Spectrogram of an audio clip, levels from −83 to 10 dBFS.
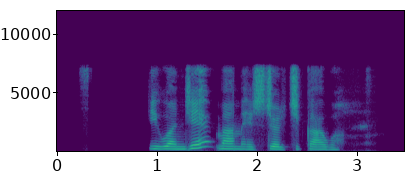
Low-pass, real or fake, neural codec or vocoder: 7.2 kHz; fake; codec, 16 kHz, 0.8 kbps, ZipCodec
